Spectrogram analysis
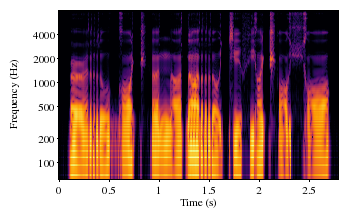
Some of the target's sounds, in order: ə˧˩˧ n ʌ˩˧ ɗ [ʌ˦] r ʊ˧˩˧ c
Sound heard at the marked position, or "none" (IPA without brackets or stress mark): ʌ˦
